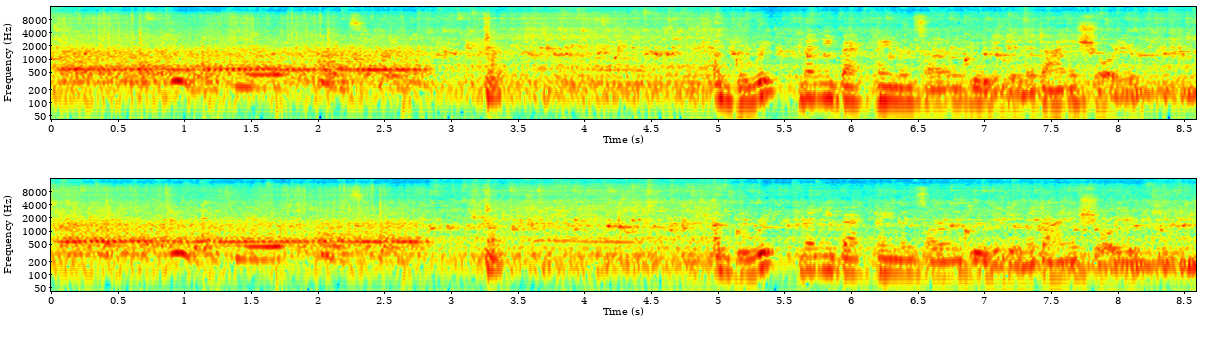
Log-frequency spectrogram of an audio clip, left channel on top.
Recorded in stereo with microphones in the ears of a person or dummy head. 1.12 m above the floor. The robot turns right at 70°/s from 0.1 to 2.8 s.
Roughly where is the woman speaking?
Right.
